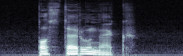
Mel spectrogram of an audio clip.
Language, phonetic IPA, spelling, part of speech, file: Polish, [ˌpɔstɛˈrũnɛk], posterunek, noun, Pl-posterunek.ogg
